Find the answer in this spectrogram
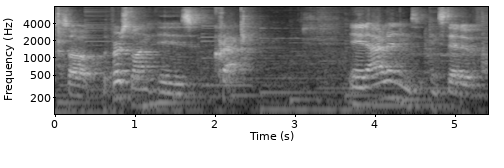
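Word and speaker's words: craic: And crack is spelled like this because Irish has a different spelling, and crack is kind of like fun.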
